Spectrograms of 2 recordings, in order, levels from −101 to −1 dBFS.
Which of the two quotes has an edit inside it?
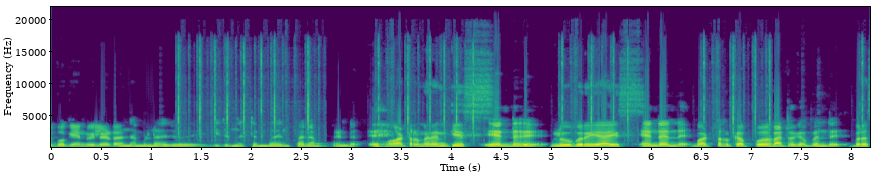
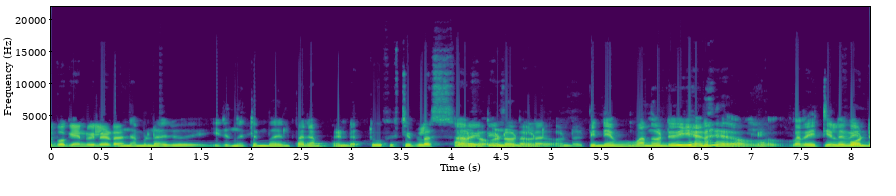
first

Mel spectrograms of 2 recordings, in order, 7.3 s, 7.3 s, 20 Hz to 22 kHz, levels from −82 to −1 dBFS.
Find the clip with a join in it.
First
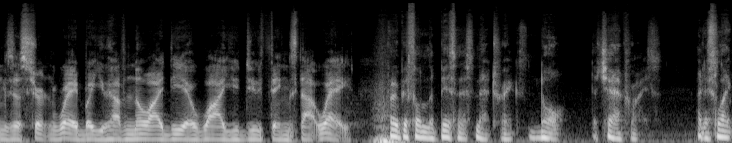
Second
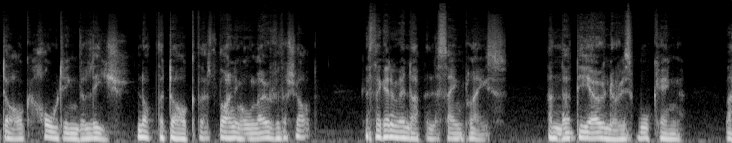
first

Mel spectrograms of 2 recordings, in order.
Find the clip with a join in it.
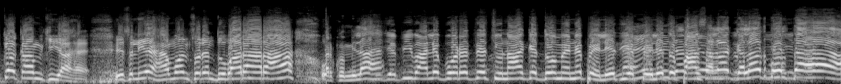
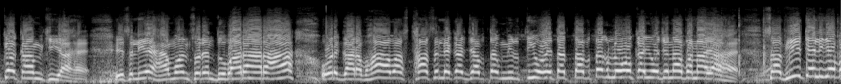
first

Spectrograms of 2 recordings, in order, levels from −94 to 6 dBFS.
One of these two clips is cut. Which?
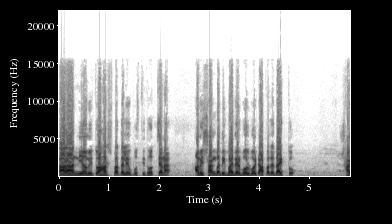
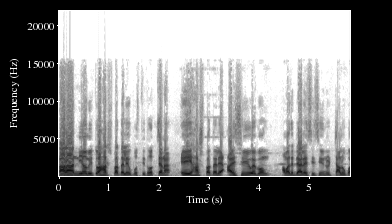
second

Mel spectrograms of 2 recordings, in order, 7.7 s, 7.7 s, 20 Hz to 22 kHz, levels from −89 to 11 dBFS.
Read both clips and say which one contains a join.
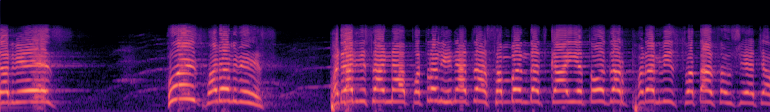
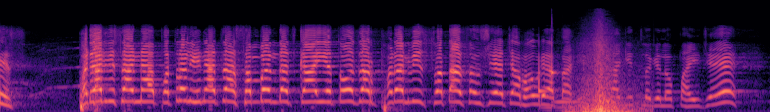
second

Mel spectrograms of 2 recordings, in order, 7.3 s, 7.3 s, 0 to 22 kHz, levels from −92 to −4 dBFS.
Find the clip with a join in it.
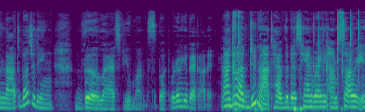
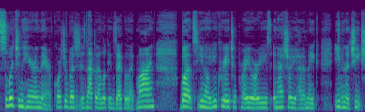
first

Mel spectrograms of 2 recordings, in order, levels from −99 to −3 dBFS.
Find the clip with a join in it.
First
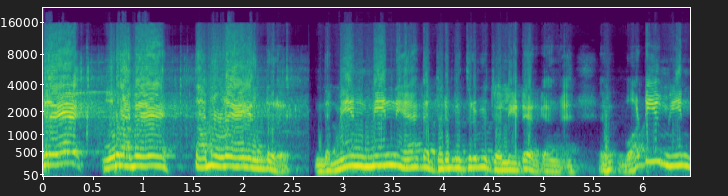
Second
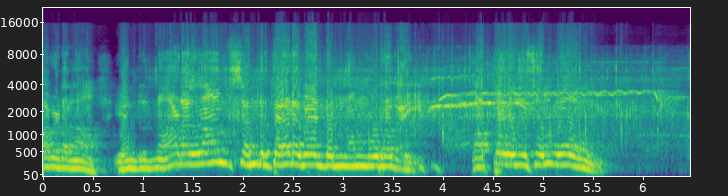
first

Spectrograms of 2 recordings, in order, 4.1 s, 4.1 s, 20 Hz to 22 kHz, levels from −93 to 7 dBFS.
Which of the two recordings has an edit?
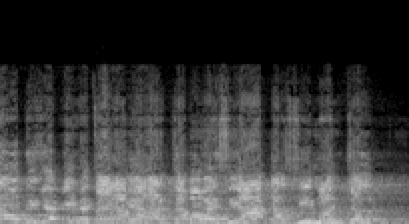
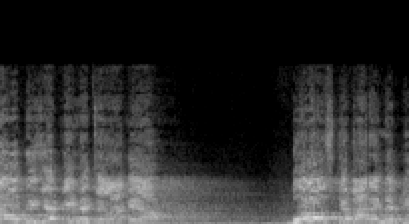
first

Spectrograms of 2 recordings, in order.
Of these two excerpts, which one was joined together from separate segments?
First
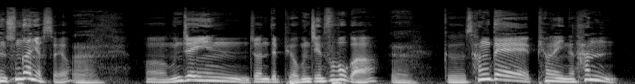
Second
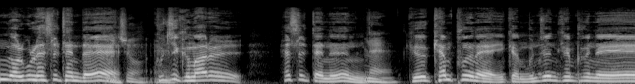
second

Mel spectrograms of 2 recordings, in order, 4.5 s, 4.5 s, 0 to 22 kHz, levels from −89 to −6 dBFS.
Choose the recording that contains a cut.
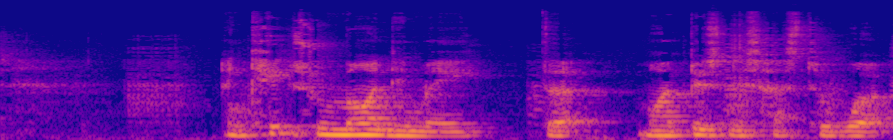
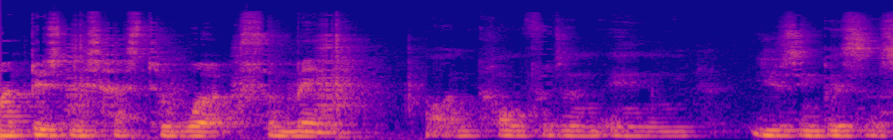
second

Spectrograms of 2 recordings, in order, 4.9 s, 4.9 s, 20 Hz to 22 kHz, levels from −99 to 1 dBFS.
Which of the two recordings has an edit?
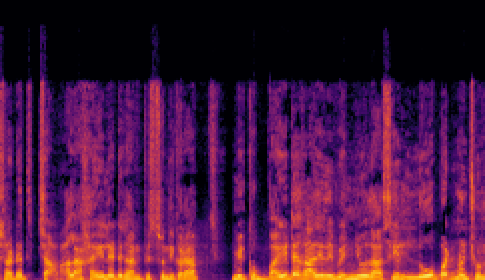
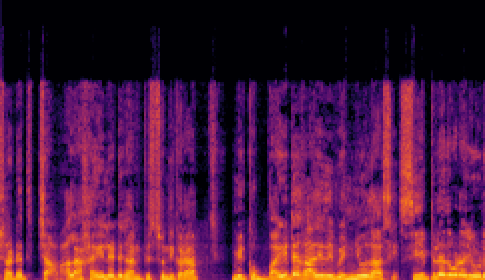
second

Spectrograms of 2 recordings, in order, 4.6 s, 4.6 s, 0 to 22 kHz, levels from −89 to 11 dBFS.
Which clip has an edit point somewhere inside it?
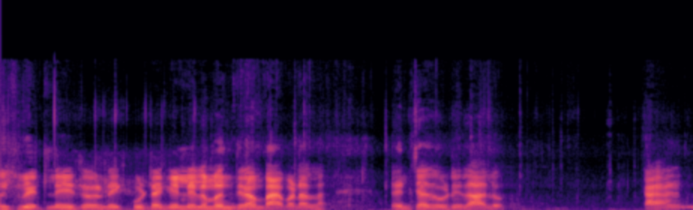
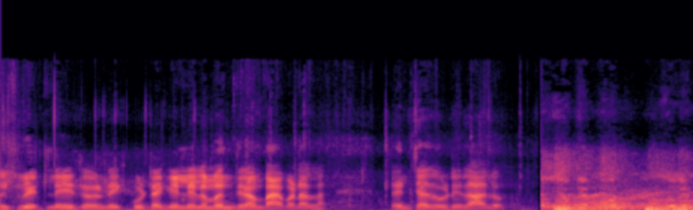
second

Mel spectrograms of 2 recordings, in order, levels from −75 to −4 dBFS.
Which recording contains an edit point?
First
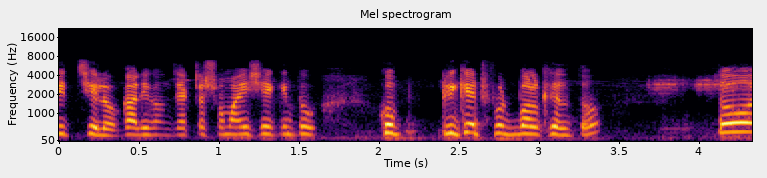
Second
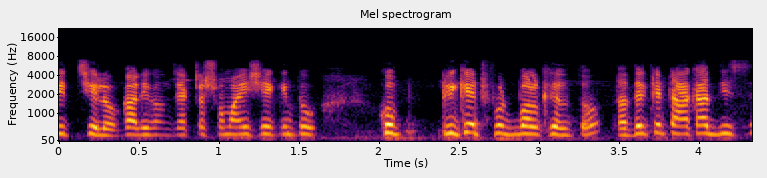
second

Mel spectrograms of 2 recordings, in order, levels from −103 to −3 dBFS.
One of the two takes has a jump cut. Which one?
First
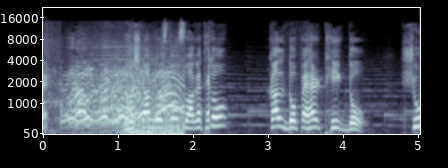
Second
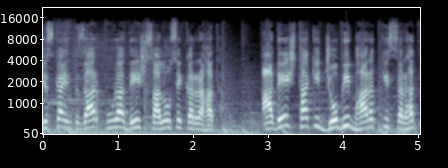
first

